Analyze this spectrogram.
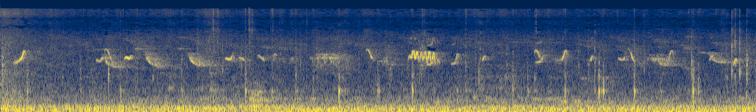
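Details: Young chickens give a busy run of thin, high peeps, several birds overlapping, with constant low hum beneath.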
